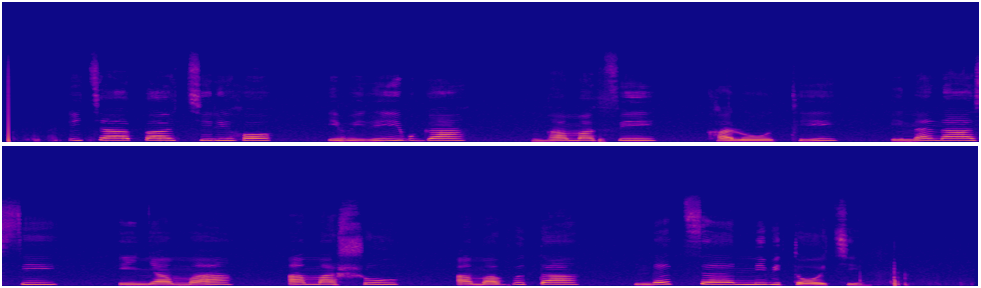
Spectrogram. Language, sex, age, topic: Kinyarwanda, female, 25-35, finance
